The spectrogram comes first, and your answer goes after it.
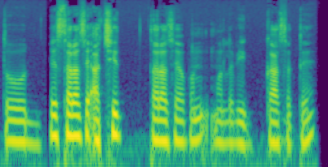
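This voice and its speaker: A man gives conversational interview answers as a singer. His delivery is halting and plain, with little movement in pitch. The voice is mid-range and recorded dry. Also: steady tone, a little mellow, no echo.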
